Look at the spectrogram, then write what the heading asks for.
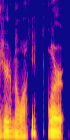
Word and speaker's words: Milwaukee: It's from Third Space Brewing, which is right here in Milwaukee, or Milwaukee. Actually, it's pronounced Milwaukee.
